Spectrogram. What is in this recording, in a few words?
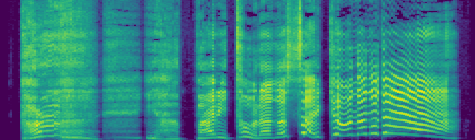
Voice victory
